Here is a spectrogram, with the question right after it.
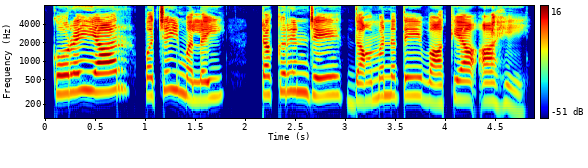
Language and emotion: Sindhi, neutral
